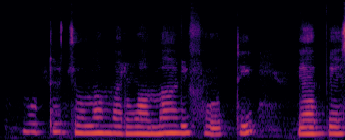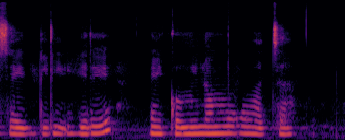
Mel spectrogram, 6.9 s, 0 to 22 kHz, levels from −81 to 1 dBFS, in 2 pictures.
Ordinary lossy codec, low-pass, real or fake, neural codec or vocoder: none; none; fake; codec, 44.1 kHz, 2.6 kbps, SNAC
